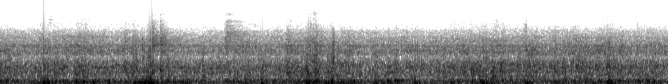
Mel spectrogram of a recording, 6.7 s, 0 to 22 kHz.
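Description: The 12779 Goa Express running at high speed: a steady loud rumble of the coach and its wheels on the track, with scattered short knocks.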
